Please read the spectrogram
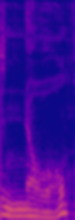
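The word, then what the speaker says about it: gnoll: So the proper pronunciation of the creature's name is Noel.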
